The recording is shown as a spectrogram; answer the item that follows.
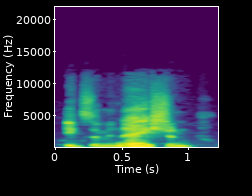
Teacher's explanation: so my primary stress goes to nei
